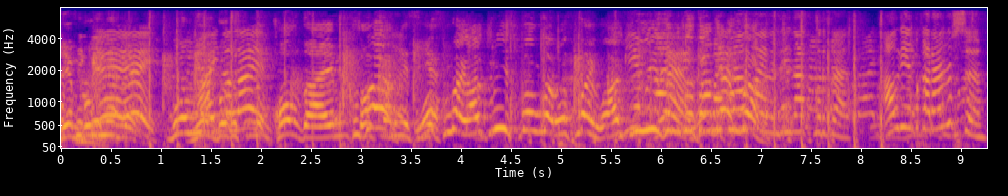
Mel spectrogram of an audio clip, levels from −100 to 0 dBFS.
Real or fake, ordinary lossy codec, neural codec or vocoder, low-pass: real; MP3, 64 kbps; none; 7.2 kHz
